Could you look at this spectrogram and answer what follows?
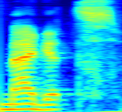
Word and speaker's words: Magus: Let's make it rhyme with maggot. His maggots level.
